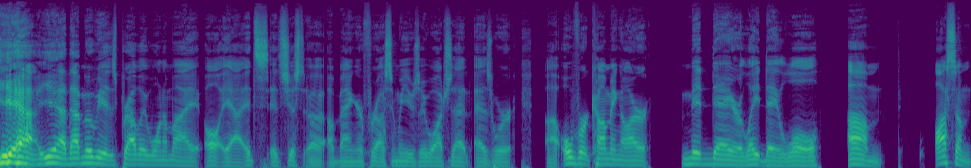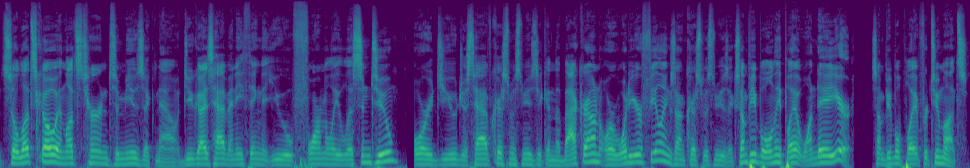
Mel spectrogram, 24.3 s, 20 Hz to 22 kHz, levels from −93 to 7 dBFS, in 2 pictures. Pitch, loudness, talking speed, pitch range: 120 Hz, -30 LUFS, 225 wpm, 105-135 Hz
